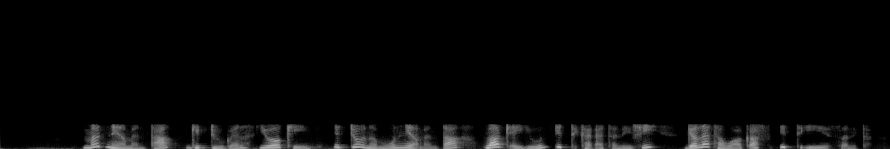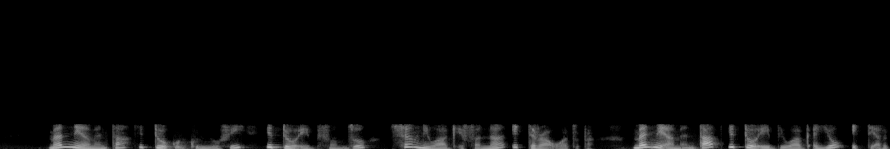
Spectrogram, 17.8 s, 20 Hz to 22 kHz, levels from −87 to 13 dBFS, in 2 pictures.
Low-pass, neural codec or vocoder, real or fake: 3.6 kHz; codec, 16 kHz, 0.5 kbps, X-Codec, WavLM features, trained on Multilingual LibriSpeech; fake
